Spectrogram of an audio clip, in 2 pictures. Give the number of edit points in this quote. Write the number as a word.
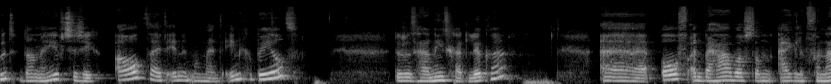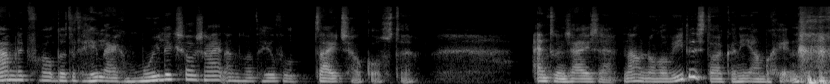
zero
